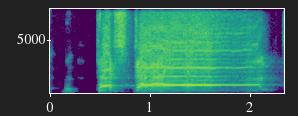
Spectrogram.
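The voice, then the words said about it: Screamed Mike Keith touchdown call. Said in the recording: “could you do a Mike Keith touchdown Titans impersonation? ... the screams are ridiculous”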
